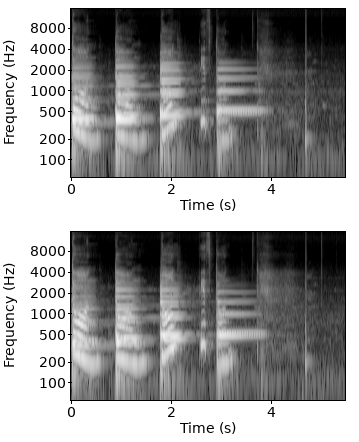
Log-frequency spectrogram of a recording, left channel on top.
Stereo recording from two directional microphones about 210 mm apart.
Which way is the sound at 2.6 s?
45° right (ahead or behind).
